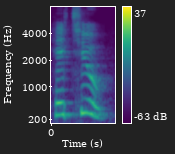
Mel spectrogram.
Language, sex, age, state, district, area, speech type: Kashmiri, female, 30-45, Jammu and Kashmir, Anantnag, rural, read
